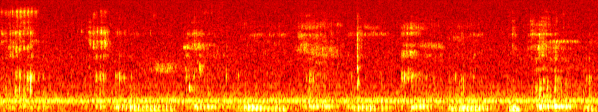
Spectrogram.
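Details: Purring from a domestic cat while a lethargic, underweight kitten is fed and warmed indoors. Deep throbbing purr comes in regular rhythmic pulses about twice a second, with faint clicks and a constant background hum.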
